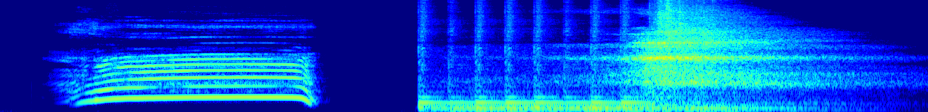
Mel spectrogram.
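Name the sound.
cow mooing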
